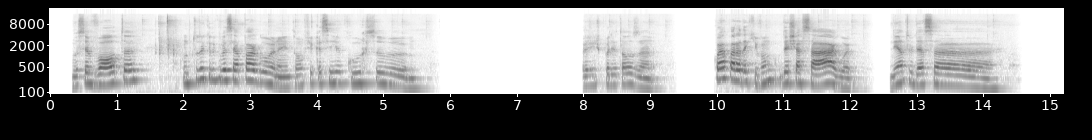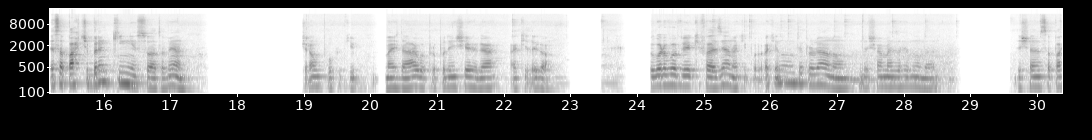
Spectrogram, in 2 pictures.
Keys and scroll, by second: 1.7 ctrl+z.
